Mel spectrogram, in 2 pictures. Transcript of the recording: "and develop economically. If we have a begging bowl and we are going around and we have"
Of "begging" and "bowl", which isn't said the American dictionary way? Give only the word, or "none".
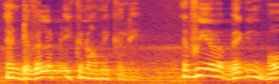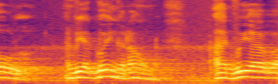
none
